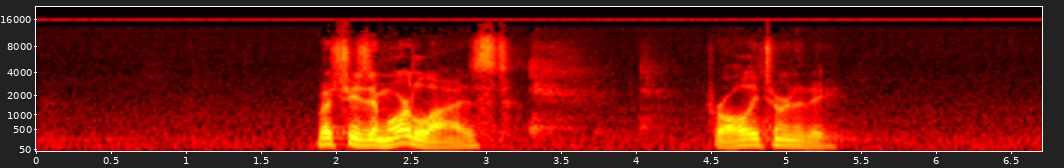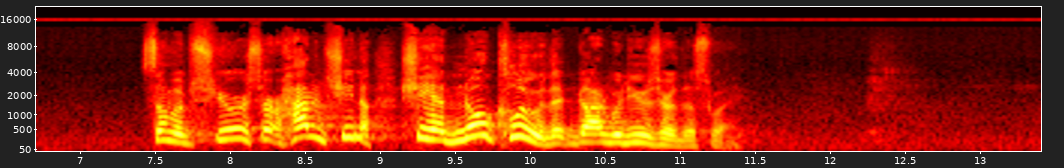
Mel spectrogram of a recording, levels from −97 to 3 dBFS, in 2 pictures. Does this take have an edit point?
no; 0 cuts

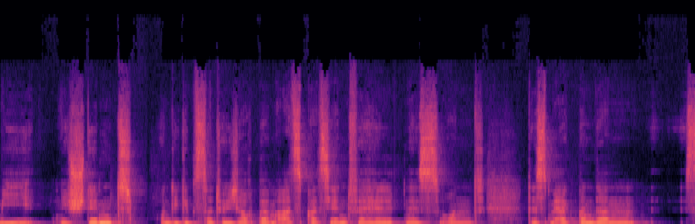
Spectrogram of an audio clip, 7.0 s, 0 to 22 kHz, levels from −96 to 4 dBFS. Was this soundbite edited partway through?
yes; 1 cut; at 1.5 s

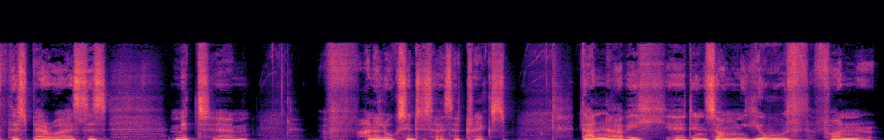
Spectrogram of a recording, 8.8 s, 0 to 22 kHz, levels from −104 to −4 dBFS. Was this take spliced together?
yes; 2 cuts; at 3.6 s, 5.7 s

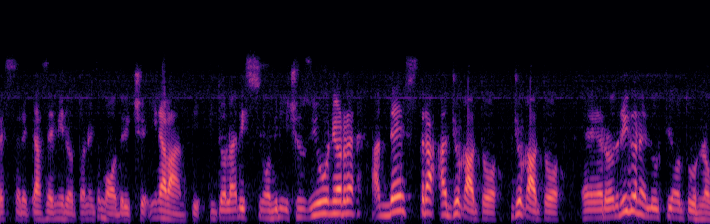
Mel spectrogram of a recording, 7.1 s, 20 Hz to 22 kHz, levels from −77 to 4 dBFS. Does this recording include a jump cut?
yes; 4 cuts; at 1.0 s, 2.0 s, 3.7 s, 5.1 s

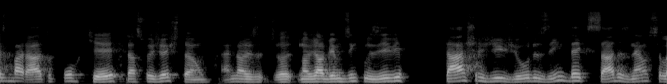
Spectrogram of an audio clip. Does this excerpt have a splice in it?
yes; 1 cut; at 1.3 s

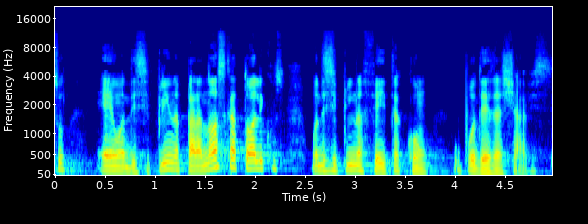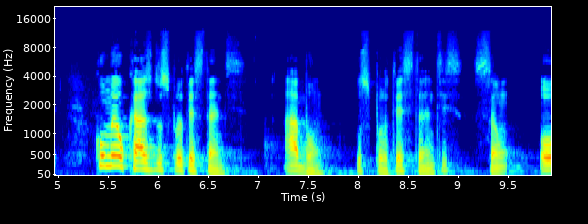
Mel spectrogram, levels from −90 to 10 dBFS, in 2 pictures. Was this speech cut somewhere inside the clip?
no; 0 cuts

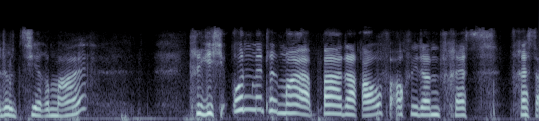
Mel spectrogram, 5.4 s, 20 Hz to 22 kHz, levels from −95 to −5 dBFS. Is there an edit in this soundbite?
no; 0 cuts

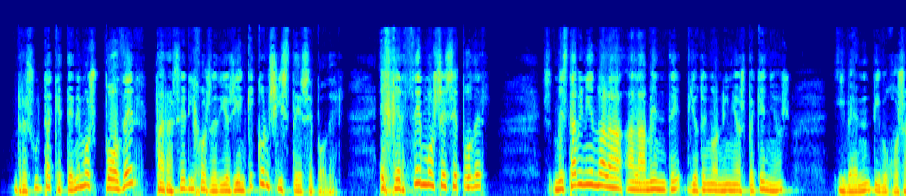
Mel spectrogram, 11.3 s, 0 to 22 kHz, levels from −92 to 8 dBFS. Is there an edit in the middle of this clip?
no; 0 cuts

